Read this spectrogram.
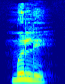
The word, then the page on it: mwlì: Apatani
